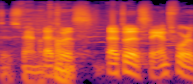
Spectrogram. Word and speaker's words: Famicom: No, so you're not supposed to pronounce it though as Family Computer. You're supposed to pronounce it as Famicom.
